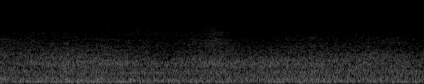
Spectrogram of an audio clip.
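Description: Steady road noise of a car driving along a city street: an even rumble of tyres and engine with no sharp events.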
